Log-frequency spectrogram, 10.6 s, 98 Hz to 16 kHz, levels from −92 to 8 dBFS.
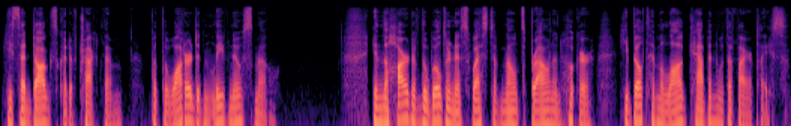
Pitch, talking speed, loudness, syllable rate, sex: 95 Hz, 200 wpm, -23 LUFS, 5.3 syllables/s, male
